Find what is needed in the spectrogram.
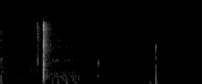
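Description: Handling clicks from a Blu-ray steelbook case: one sharp click about half a second in, then a few faint clicks and taps.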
